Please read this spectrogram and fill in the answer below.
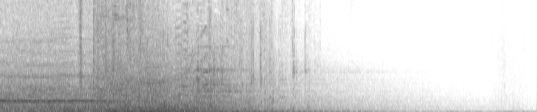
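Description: A cartoon sound effect: a loud, harsh blast-like noise with a held high shriek as the animated monster lunges and is shot at. It dies away over about two seconds to near quiet.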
